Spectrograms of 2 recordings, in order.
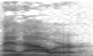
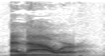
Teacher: C'est un de ces mots, il y en a assez peu, celui-ci sans doute le plus courant, pour lesquels le H n'est pas prononcé.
